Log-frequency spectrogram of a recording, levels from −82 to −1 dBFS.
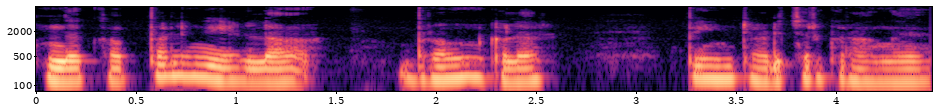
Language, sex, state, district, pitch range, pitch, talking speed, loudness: Tamil, male, Tamil Nadu, Nilgiris, 125-150 Hz, 135 Hz, 95 wpm, -17 LUFS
